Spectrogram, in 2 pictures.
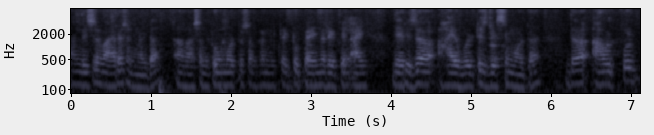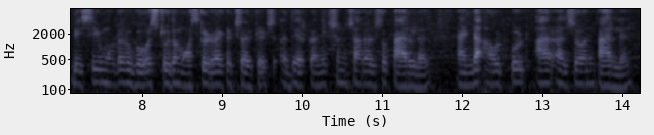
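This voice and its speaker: A quiet man speaking at a fairly quick pace, with audible room echo. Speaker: student presenting a project. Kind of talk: project presentation. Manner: halting, many fillers.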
